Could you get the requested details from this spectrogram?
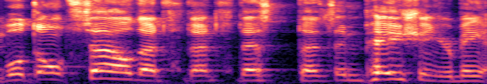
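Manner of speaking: high, whiny parody of cautious fans; sing-song mockery of the "don't sell" crowd; mocking whiny viewer. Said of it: "you guys are saying".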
